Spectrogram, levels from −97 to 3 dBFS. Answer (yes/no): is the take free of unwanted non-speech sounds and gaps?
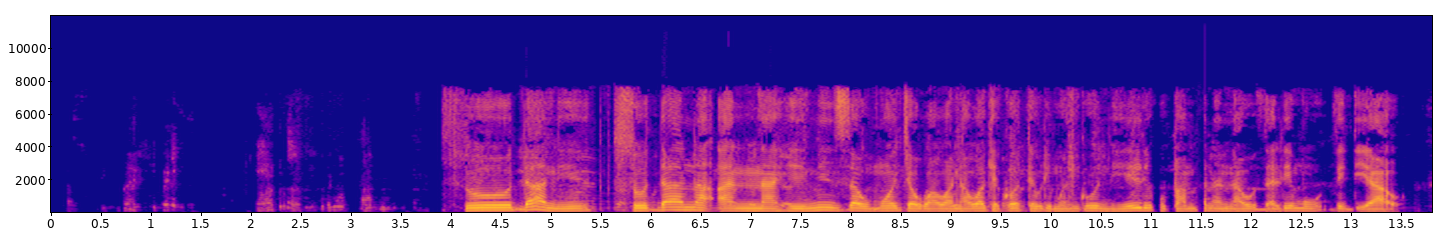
no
